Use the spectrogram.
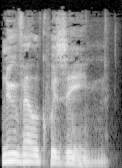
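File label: "nouvelle cuisine", British English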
